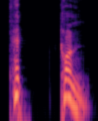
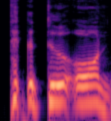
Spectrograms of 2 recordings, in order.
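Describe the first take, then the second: First: The word is said as two tight syllables. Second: Extra vowels split the word into four syllables. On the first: The speaker calls it right. "텍톤 이렇게 발음해요" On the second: The speaker calls it wrong. "이렇게 발음한다는 게 아니야"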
